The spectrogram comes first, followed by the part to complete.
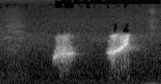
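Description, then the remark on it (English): A quail whistle is blown twice, giving two short, breathy, mid-pitched chirps about half a second apart, the second sliding upward in pitch. No voices, just the two calls against near silence. “He actually gave us a quail whistle.”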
